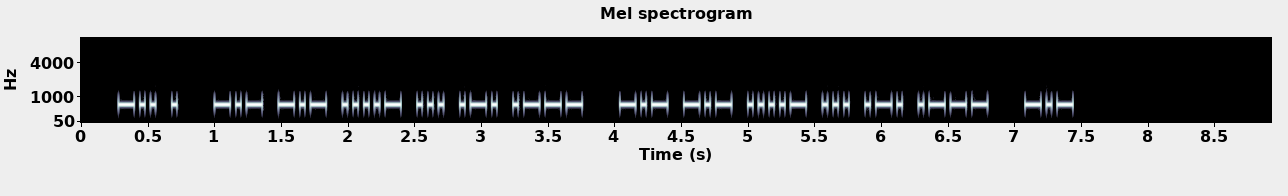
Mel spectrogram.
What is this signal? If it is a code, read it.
Morse code, heard as a keyed tone, about 31 wpm, 700 Hz. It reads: DE KK4SRJ KK4SRJ K
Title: Speed-Racing Common QSO Phrases - 25wpm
